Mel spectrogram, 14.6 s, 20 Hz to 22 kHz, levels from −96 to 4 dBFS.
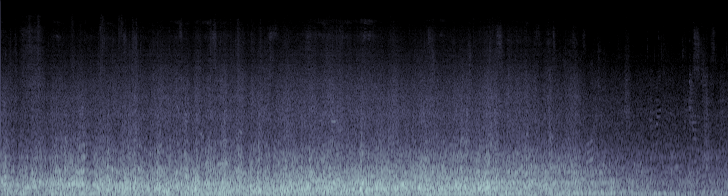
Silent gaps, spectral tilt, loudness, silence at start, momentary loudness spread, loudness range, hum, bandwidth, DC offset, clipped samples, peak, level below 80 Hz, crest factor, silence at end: none; -10 dB/octave; -28 LUFS; 0 s; 14 LU; 7 LU; none; 10.5 kHz; under 0.1%; under 0.1%; -12 dBFS; -36 dBFS; 14 dB; 0 s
